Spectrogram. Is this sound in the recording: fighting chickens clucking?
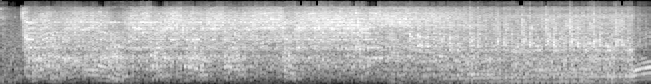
no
